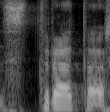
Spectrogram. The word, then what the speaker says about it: STR4TA: el cual se llama Strata STR4TA, Strata se pronuncia,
